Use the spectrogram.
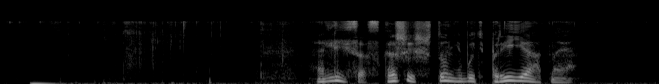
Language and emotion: Russian, positive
